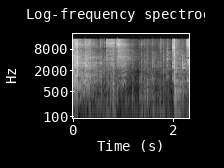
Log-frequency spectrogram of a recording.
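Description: An empty plastic bottle crinkling and crackling in quick, irregular clicks as a small dog bites and paws at it, with a short lull a little past a second in.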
